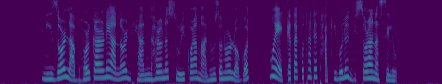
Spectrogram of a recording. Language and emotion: Assamese, disgusted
